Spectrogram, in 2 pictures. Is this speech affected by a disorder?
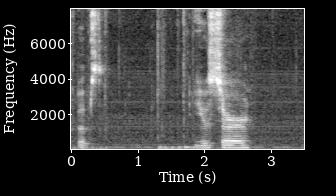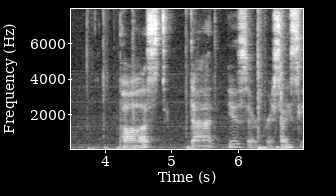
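No.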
